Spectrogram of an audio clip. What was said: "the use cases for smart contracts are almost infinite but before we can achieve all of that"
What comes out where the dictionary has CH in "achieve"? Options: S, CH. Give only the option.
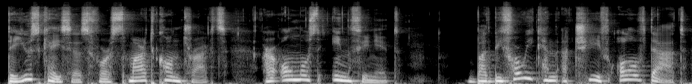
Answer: CH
